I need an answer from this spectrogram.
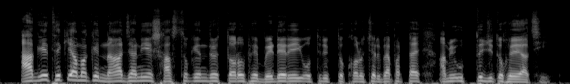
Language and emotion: Bengali, angry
